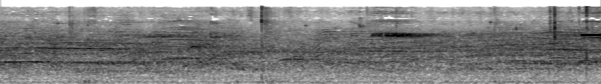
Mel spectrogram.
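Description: Shoes squeak on a gym floor in a large echoing hall.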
